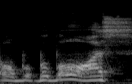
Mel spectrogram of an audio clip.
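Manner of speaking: high, very slow, stammering, dragged-out dumb voice. Describing Rocksteady in the original cartoon, quoting him: dumb Rocksteady voice. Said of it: "Like he has this really dumb sounding voice".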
